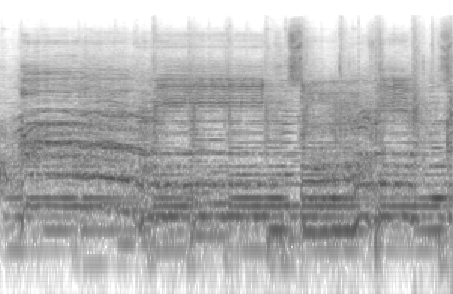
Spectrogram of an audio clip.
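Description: Youth choir singing a gospel song.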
